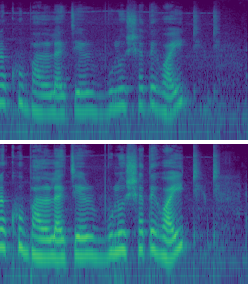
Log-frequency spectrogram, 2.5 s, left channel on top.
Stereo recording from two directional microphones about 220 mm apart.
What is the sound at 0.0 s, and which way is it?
A woman's voice, 40° right (ahead or behind).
